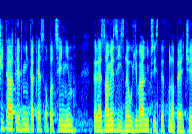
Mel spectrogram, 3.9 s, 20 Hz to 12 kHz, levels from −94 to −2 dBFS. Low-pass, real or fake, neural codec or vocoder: 7.2 kHz; fake; codec, 16 kHz, 4 kbps, X-Codec, HuBERT features, trained on LibriSpeech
